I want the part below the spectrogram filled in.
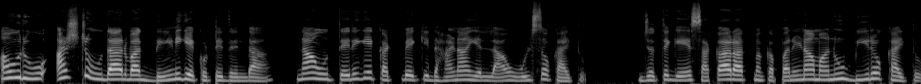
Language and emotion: Kannada, happy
